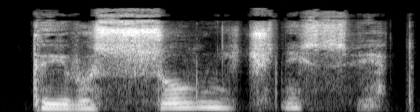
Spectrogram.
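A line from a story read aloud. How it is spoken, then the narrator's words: Muttering. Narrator (Russian): пробормотала Рис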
